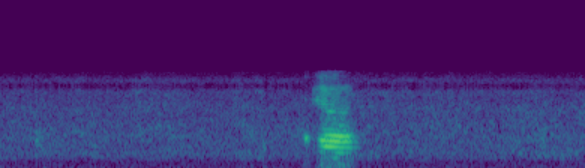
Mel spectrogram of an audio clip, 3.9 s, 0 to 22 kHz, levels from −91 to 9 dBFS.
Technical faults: GSM full-rate codec

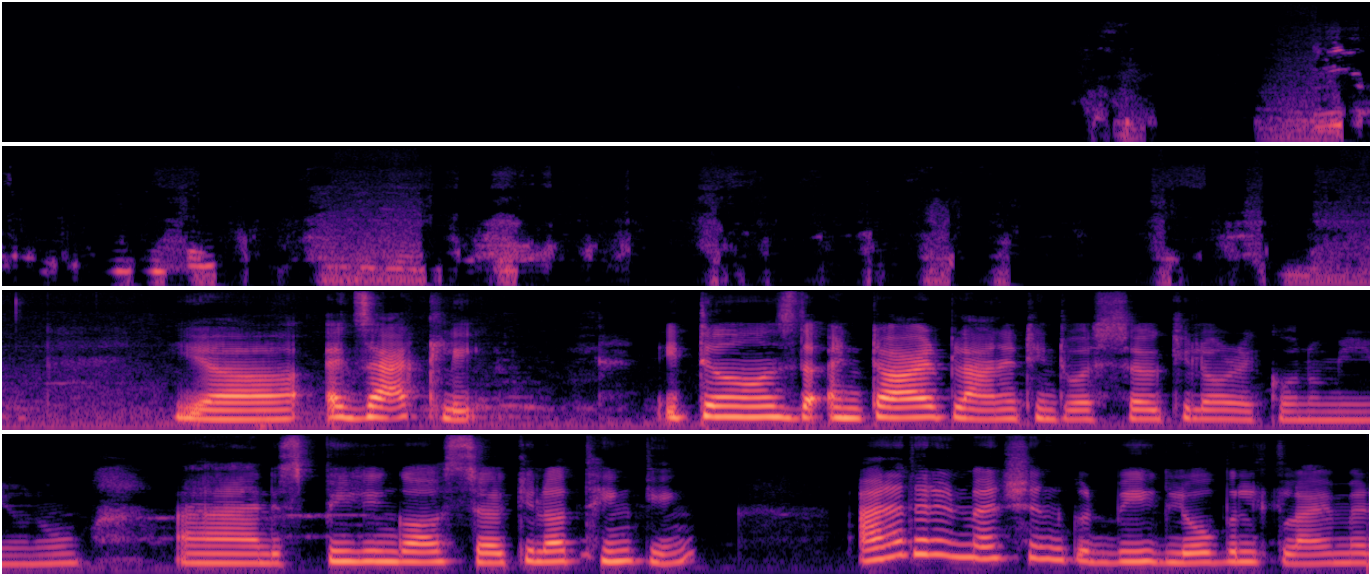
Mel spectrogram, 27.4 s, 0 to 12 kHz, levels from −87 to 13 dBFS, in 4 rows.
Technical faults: none

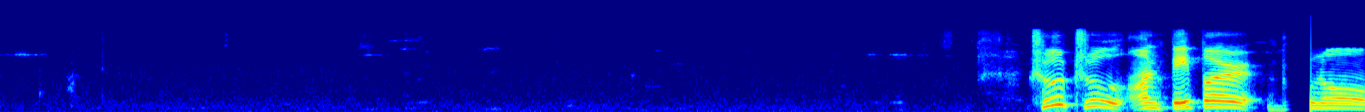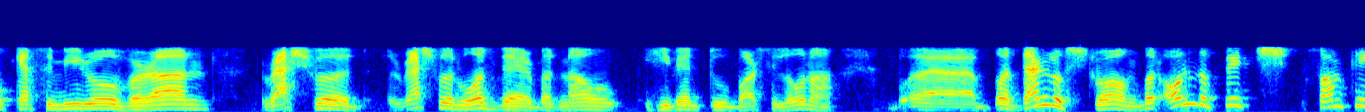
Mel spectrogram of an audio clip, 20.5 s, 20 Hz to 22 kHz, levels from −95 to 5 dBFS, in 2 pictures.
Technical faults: handover gap; fallback to narrowband

